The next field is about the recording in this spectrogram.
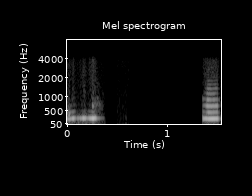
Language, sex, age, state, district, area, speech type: Bengali, female, 18-30, West Bengal, Malda, rural, conversation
